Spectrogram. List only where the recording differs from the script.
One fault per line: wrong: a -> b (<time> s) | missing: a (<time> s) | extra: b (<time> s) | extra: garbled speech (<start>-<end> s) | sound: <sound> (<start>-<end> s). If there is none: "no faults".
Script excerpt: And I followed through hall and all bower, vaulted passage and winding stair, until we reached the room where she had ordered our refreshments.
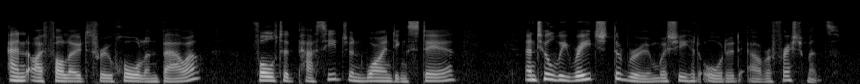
missing: all (1.6 s)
